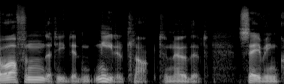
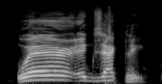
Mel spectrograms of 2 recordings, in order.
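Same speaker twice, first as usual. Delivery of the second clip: very high, very loud, insistent, demanding; 6 dB louder than usual. Narrator reads the man at the ambulance station answering a caller, demanding. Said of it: "demanded the voice at the other end".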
